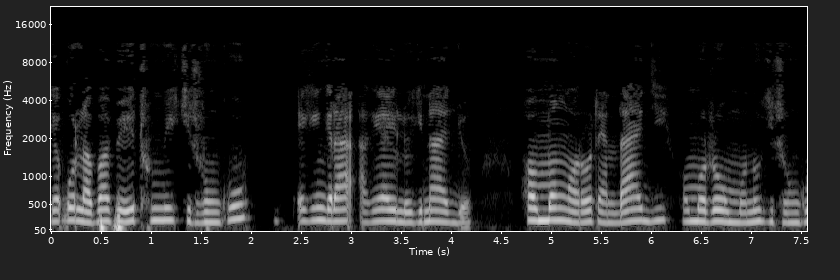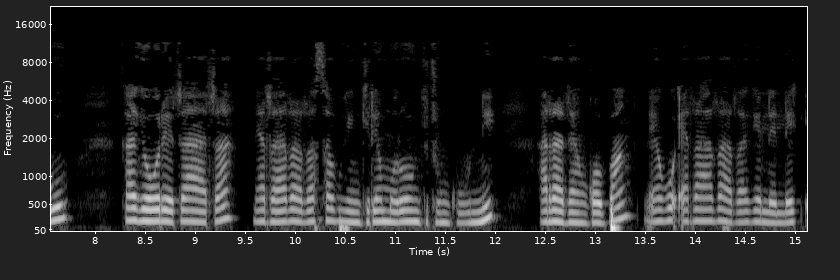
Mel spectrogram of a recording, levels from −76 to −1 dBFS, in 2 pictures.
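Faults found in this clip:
MP3 compression, throughout: heavy watery, swirly speech; treble stops hard at 11.5 kHz; s sounds chirp metallically. Likely a starved MP3 encoder, which fits roughly 32 kbps, zeroing weak lines frame to frame. The swirl distinguishes it from plain low-pass filtering.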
